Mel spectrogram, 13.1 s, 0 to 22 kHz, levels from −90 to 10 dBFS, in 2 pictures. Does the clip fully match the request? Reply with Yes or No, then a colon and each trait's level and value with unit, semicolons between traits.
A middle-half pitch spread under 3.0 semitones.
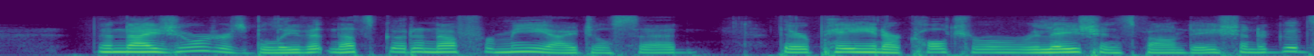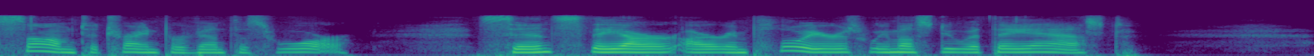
Yes: narrow, 2.5 semitones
